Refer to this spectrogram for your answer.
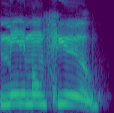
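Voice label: "minimum fuel", English; Ka-50; DCS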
